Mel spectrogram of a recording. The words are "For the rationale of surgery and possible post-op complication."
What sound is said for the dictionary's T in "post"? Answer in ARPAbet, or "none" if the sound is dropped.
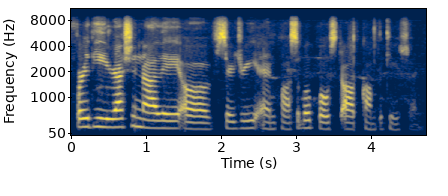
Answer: T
